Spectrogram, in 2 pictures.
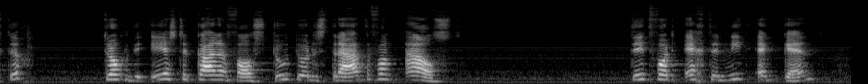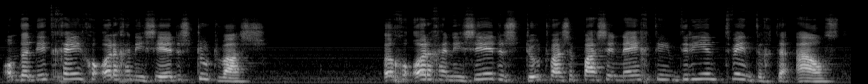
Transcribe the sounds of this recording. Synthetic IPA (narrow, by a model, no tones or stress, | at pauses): təχ | trɔkdəʔɪːɹstəkanəvɑlˠstudʊːɹdəstraːtəvɑnʔalˠst | d̥ɪtʋɔɹtɛχtərnitɛrkɛnt | ʔɔmdɑt̚dɪtχejnχəʔɔrχanizɪːɹdəstutʋɑs | ənχəʔɔrχanizɪːrdəstutʋɑsəpɑsɪnːejχəntindriəntʋɪntəχtəʔalˠst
